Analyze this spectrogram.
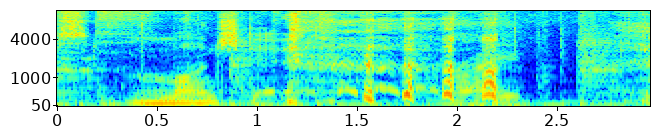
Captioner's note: laughing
